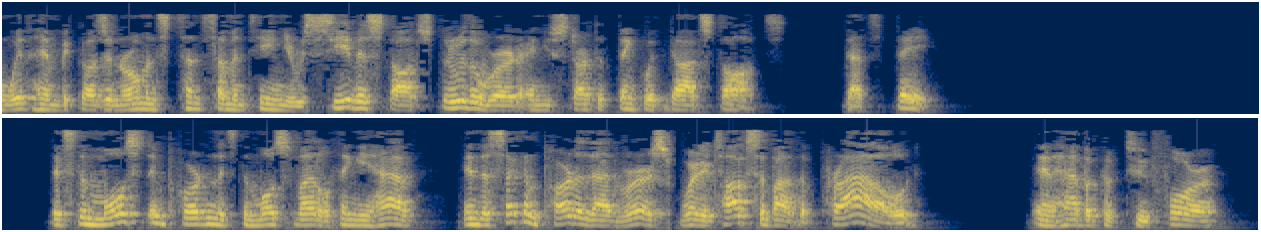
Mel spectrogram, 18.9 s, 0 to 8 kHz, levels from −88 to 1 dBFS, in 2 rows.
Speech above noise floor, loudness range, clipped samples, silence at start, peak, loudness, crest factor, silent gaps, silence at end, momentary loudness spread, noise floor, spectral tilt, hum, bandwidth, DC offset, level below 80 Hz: over 77 dB; 9 LU; under 0.1%; 0 s; 0 dBFS; -14 LUFS; 14 dB; 6.04-6.28 s, 7.44-9.73 s, 16.88-17.04 s; 0.3 s; 7 LU; under -90 dBFS; -9 dB/octave; none; 5.8 kHz; under 0.1%; -54 dBFS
